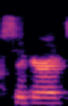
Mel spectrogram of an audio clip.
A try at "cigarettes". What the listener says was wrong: I think you just said it really fast. Cigarettes. Sound like secrets.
